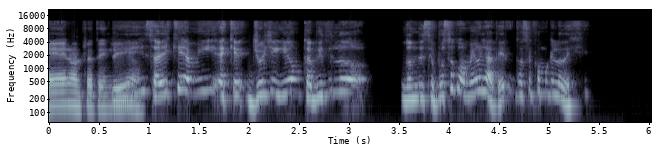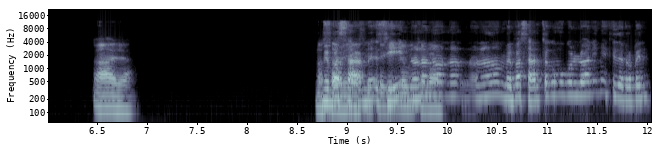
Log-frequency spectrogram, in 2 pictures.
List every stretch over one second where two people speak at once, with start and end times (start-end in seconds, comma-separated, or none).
8.7-10.0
